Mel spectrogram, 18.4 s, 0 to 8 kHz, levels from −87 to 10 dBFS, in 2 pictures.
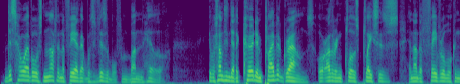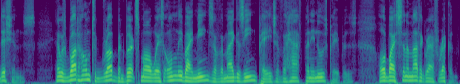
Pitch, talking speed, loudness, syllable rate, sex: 120 Hz, 175 wpm, -18 LUFS, 5.4 syllables/s, male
